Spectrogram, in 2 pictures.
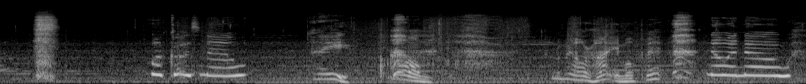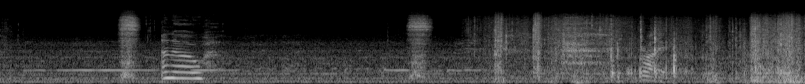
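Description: A young woman sobs and speaks tearfully, close by.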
